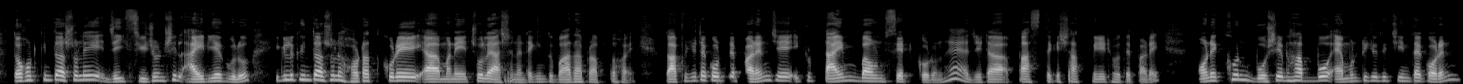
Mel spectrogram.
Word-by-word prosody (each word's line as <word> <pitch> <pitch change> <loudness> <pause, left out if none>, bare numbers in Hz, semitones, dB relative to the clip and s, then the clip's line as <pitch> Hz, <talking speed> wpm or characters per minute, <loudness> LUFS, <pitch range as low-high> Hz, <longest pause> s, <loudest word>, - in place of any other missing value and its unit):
তখন 170 +4 +4
কিন্তু 210 0 -2
আসলে 205 +2 0 0.2
যেই 140 +1 -1
সৃজনশীল 175 +7 -3
আইডিয়া 135 +6 +3
গুলো, 125 +1 +1 0.3
এগুলো 215 +2 0
কিন্তু 215 0 -1
আসলে 200 +1 -1
হঠাৎ 150 +4 +1
করে 180 0 +6 0.3
আ - - +10
মানে 125 0 0 0.2
চলে 150 -3 +3
আসে 115 - -8
না। - - -7
এটা 130 - -5
কিন্তু 130 +1 -9
বাধাপ্রাপ্ত 120 +1 -2
হয়। - - -9 0.3
তো - - -32
আপনি 125 +6 -8
যেটা 195 +2 -1
করতে 185 0 +1
পারেন 135 +3 +4
যে, 185 - +1 0.2
একটু 175 - -13 0.2
টাইম 145 +5 +6 0.2
বাউন্ড 145 -2 +4
সেট - - 0
করুন। 110 -1 -4
হ্যাঁ? 255 -2 -4
যেটা 115 +1 -1 0.3
৫ 125 -1 +2
থেকে - - -6
৭ 125 -1 -3
মিনিট 120 -1 -5
হতে 115 - -7
পারে। - - -4 0.5
অনেকক্ষণ 175 +8 0 0.2
বসে 140 +7 +1
ভাবব 175 -3 0 0.2
এমনটি 150 +6 -6
যদি 175 0 -6
চিন্তা 160 -1 -1
করেন, 135 +6 +3
155 Hz, 195 wpm, -24 LUFS, 130-180 Hz, 0.5 s, আ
